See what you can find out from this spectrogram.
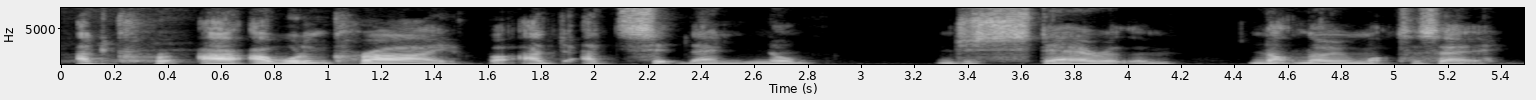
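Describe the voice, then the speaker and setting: A young man talking candidly on a podcast, reflective and halting, often restarting his sentences. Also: fairly low pitch, flat delivery, husky. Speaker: podcast co-host. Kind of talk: candid emotional conversation.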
